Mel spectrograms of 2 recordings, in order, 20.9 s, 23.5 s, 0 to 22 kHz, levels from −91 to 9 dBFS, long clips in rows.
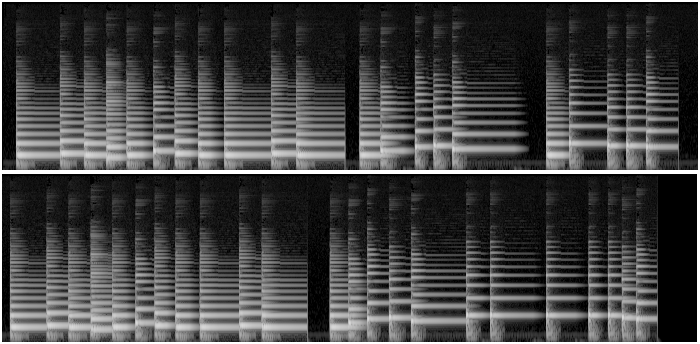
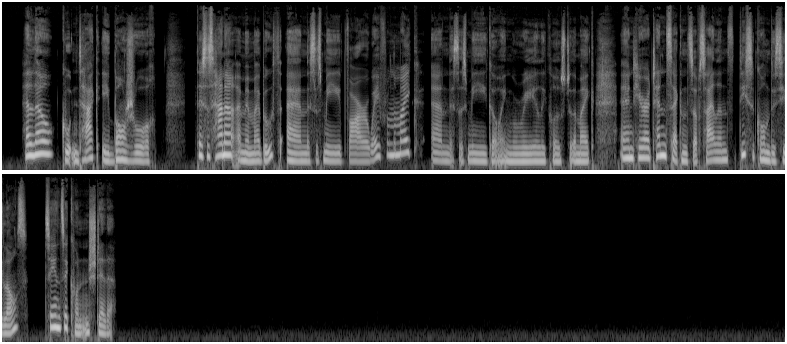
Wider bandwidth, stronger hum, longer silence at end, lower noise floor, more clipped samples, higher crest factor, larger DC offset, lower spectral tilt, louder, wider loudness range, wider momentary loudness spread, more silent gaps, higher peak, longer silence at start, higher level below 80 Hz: second, 12 kHz vs over 20 kHz; neither; second, 0.6 s vs 10.1 s; second, -41 dBFS vs -70 dBFS; neither; second, 16 dB vs 22 dB; neither; first, -6.5 dB/octave vs -4 dB/octave; first, -16 LUFS vs -23 LUFS; about the same, 4 LU vs 4 LU; about the same, 12 LU vs 10 LU; neither; first, 0 dBFS vs -4 dBFS; second, 0.2 s vs 0.35 s; first, -48 dBFS vs -56 dBFS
